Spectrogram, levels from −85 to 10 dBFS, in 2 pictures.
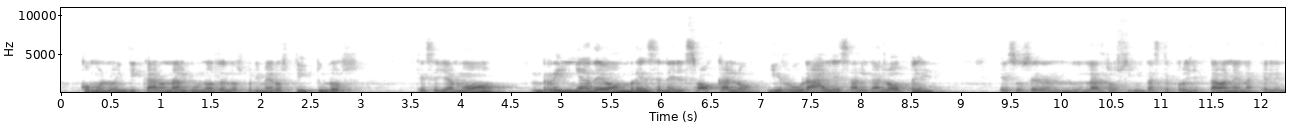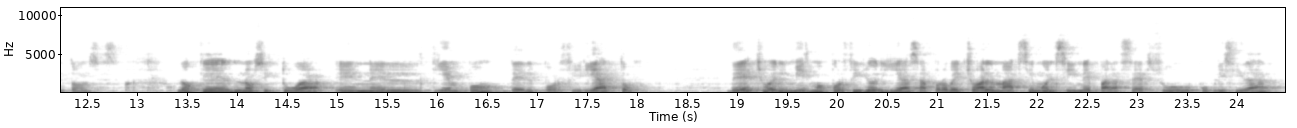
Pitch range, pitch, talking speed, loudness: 120-170 Hz, 145 Hz, 135 wpm, -32 LUFS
